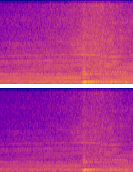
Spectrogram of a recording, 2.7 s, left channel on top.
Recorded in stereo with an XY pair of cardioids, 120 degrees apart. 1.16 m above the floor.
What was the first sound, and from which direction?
Cutlery clinking, 50° left.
